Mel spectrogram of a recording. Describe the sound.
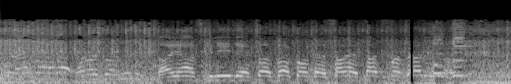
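Minibus horns honk to call passengers heading to various destinations; repeated short toots and longer blasts overlap almost continuously across the whole stretch, with voices mixed in.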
